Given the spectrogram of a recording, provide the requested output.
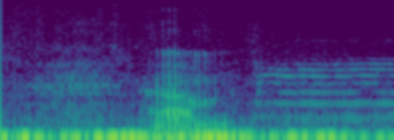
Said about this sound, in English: Got a little cat in here. Hi, a little cameo. Nobody invited you, bud.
